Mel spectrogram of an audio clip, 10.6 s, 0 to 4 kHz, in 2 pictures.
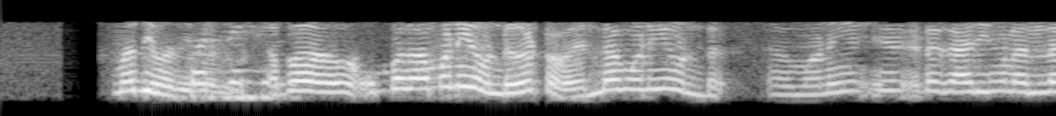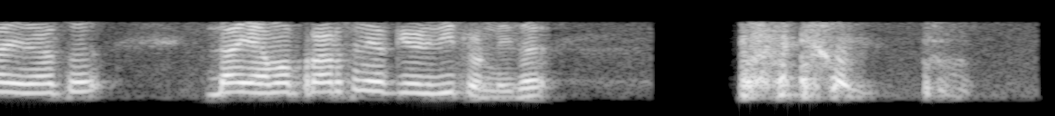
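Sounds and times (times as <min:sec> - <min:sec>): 
speech: 0:00.6 - 0:08.1, 0:09.0 - 0:09.7
person with a cold coughing: 0:09.0 - 0:10.2.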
